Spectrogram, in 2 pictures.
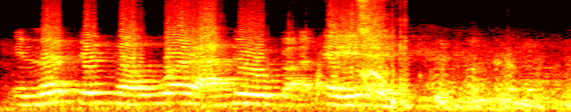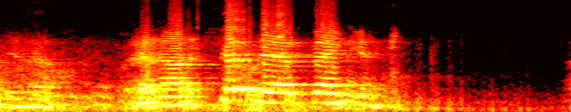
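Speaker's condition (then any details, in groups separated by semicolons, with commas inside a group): Cerebral palsy; present from birth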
